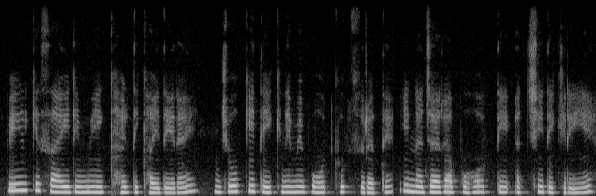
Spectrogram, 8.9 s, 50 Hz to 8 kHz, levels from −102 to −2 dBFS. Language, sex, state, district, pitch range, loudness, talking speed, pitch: Hindi, female, Rajasthan, Churu, 215-230 Hz, -31 LUFS, 170 wpm, 220 Hz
